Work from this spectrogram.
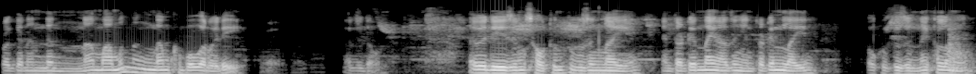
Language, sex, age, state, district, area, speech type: Bodo, male, 18-30, Assam, Udalguri, urban, spontaneous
